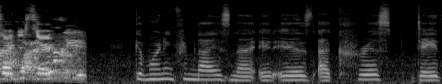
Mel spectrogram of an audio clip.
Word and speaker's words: Knysna: So the city is called Knysna. It's spelled K-N-Y-S-A. You don't pronounce the K.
